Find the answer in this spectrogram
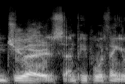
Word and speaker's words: Dewar's: brand in the States, Dewar's. None of them know how to pronounce it, but it's a huge brand in the States. You guys have the doors, was always the question that would get asked.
